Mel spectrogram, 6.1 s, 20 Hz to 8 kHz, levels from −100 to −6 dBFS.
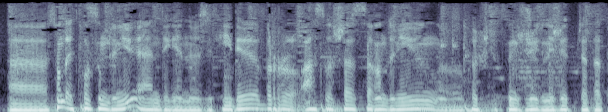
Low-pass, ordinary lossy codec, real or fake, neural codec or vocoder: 7.2 kHz; MP3, 32 kbps; real; none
